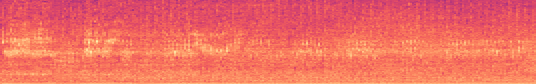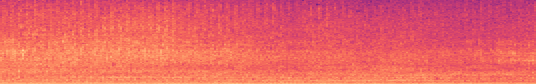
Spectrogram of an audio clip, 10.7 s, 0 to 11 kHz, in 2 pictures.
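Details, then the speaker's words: 1947 Farmall A tractor running with the PTO engaged for a light load after a switch left on overnight drained the battery; only the switch burned, and the coil now stays barely warm. Steady, even low thump, no misses or knocks: normal running under PTO load. "Go on. Give it a little load. See how it stays running."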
